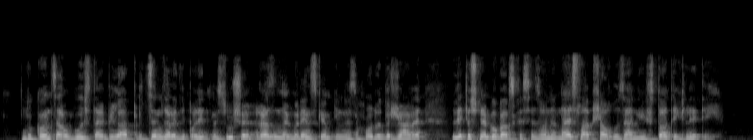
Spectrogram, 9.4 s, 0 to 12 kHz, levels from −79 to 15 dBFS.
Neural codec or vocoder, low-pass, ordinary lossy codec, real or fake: codec, 16 kHz, 2 kbps, FreqCodec, larger model; 7.2 kHz; none; fake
